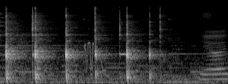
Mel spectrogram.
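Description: A metal spoon stirring in a drinking glass, clinking against the glass about three times a second with a short ring after each clink, over background music.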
